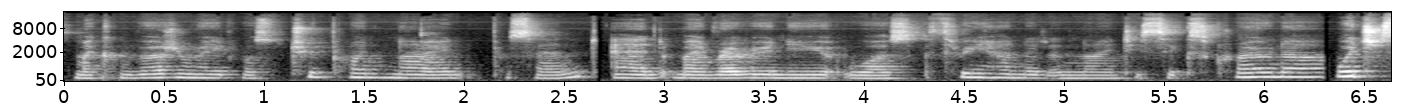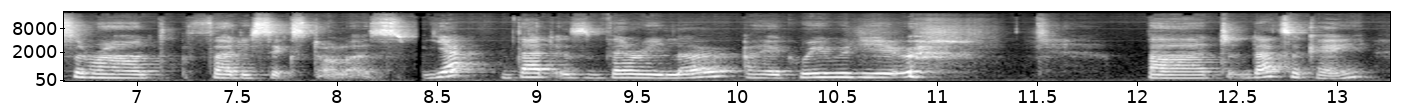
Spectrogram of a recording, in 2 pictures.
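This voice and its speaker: A woman with a German accent and a medium-pitched, slightly mellow voice chats casually with her viewers as a YouTube host and online shop seller. She's upbeat, encouraging and chatty, recorded in an echoey room.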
